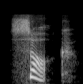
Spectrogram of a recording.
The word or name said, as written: sock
